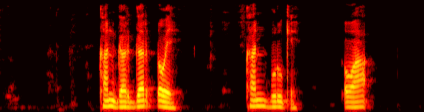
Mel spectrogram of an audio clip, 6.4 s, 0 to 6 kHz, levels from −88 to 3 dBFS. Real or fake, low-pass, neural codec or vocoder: fake; 5.4 kHz; codec, 16 kHz, 16 kbps, FreqCodec, larger model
